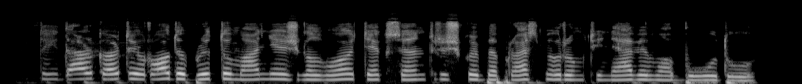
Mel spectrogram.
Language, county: Lithuanian, Kaunas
